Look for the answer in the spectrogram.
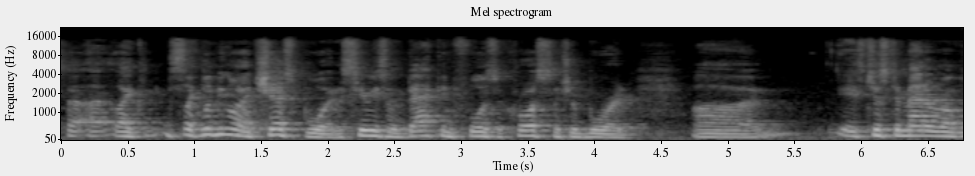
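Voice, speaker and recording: A host with a slightly high, darkish voice delivers a casual motivational monologue that rambles loosely, often stumbling and repeating words as sentences begin. He keeps stopping to greet passersby, and the room sounds echoey and spacious.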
